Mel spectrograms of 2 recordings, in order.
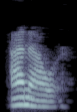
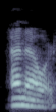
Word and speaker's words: hour: we're saying our so because this word our sounds like a vowel because the H is silent we have to say an hour okay you got it you with me an hour so and we use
